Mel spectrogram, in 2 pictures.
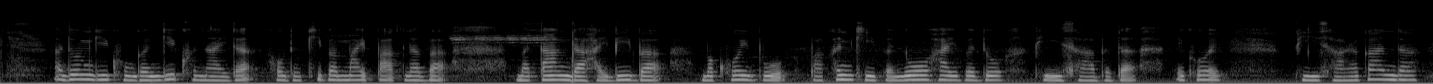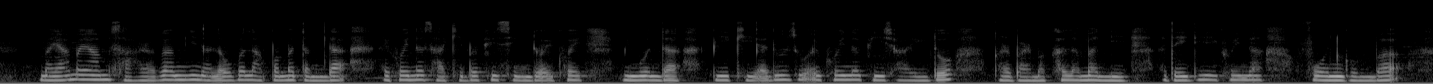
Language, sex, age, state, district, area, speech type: Manipuri, female, 18-30, Manipur, Bishnupur, rural, spontaneous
